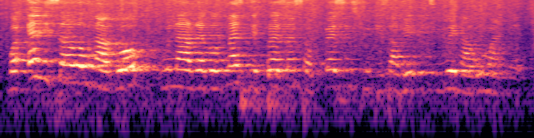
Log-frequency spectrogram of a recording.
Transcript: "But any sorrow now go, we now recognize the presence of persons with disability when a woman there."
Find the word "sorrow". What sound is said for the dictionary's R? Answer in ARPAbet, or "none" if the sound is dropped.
W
